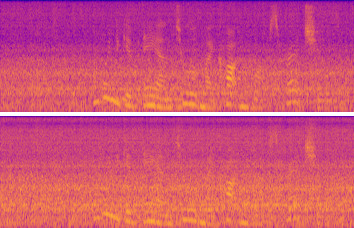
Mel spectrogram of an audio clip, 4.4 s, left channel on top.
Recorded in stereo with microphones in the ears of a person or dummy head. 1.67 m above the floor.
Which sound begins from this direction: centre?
A woman speaking, at 1.1 s.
